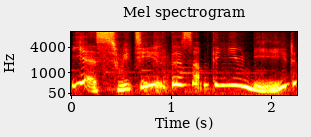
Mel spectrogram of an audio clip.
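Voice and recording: An extremely high-pitched, female-sounding put-on character voice at a moderate pace.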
